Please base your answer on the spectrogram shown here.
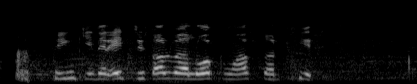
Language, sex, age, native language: Icelandic, male, 14, Icelandic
